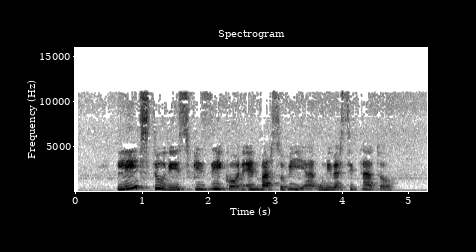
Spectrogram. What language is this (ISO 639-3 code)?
epo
